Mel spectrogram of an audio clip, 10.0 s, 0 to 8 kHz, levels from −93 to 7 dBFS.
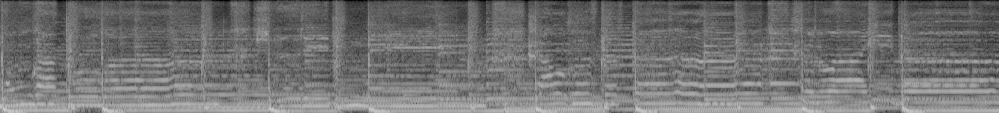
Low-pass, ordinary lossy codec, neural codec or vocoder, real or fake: none; none; codec, 16 kHz, 6 kbps, DAC; fake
